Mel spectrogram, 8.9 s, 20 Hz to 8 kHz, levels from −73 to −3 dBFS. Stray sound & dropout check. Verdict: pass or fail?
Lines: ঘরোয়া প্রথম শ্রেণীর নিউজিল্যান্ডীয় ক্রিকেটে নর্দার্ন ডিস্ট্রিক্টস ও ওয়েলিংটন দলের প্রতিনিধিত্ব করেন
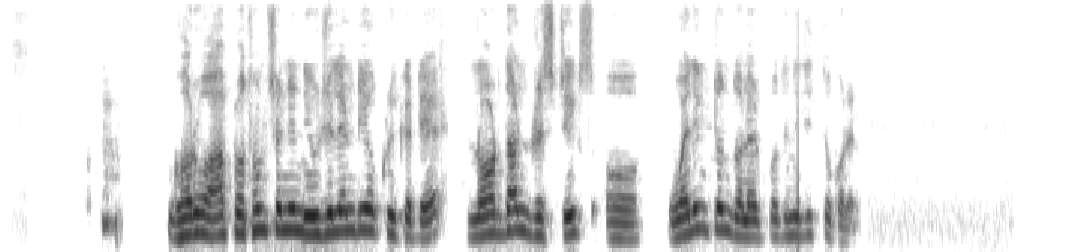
pass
